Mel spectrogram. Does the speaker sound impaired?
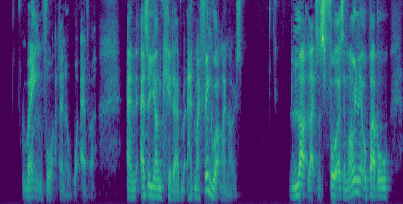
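Yes: stutter; childhood stutter and pronunciation difficulty, coordination problems; speech working after six years of weekly one-to-one speech therapy; could not pronounce words, practiced th- sound repeatedly in therapy; here repeated sounds.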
